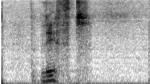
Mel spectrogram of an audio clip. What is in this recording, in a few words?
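"lift", Dutch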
